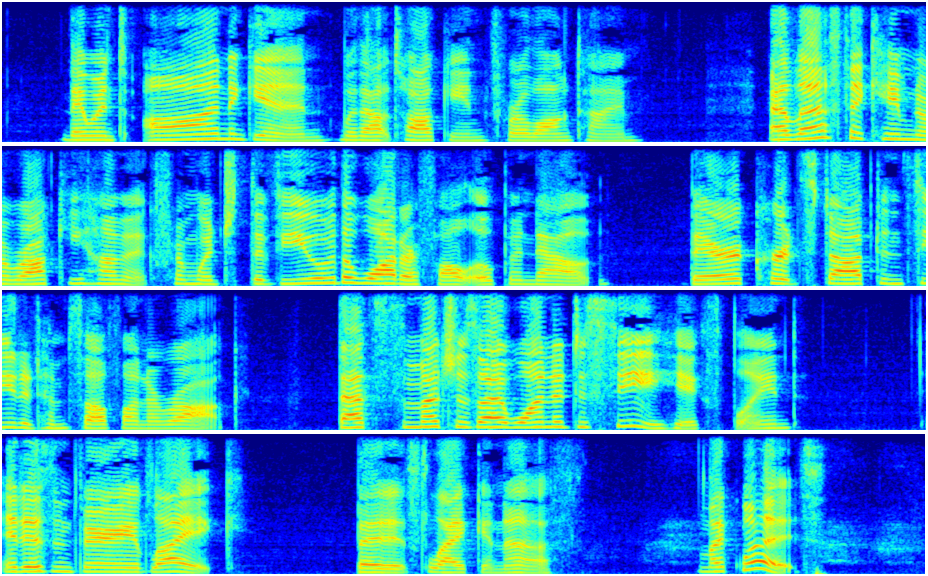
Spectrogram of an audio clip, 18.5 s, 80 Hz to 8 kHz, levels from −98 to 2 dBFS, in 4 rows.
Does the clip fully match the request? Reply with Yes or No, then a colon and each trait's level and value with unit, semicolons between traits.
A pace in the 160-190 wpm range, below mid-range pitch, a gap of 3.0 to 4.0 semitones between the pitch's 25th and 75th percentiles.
No: average, 180 wpm; high, 235 Hz; average, 3.5 semitones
